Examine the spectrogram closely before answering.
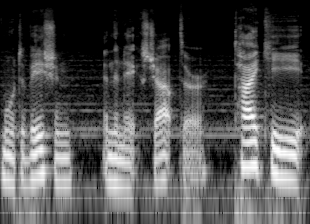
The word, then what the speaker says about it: Tyche: Tyche is a letter-swapped spelling of an ancient Greek word that represents the Greek deity of fortune, which is why I'm pronouncing it that way, by the way.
